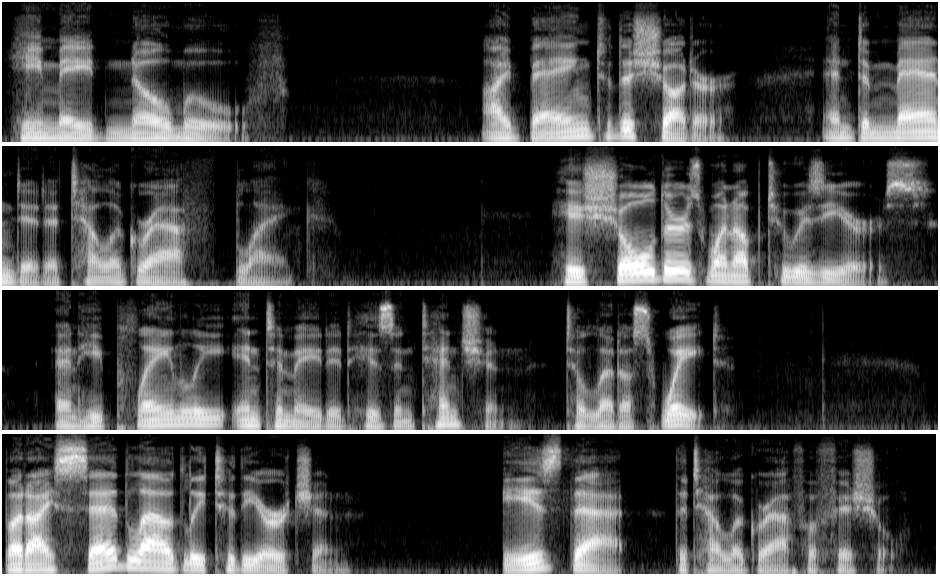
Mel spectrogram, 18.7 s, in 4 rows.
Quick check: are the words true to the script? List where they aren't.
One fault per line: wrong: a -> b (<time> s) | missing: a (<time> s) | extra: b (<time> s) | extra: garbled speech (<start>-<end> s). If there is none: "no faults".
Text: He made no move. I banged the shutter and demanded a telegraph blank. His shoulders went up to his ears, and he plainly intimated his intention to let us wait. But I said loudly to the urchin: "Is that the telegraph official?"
no faults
